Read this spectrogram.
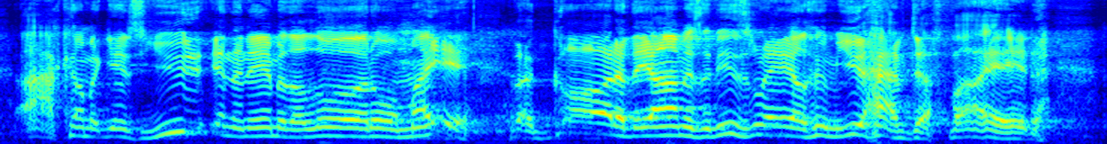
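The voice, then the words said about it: Attempted Scottish accent, self-described poor. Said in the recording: “they are made for a Scottish accent, these verses. I'm terrible at Scottish accent,”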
